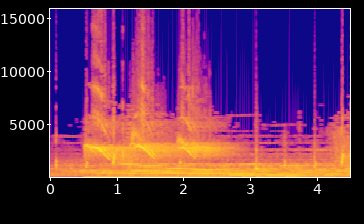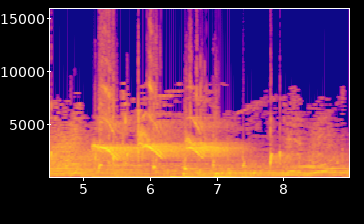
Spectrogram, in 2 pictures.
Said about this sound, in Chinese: 你现在听到的这个声音是海豚发出的海豚音。海豚是非常讨人喜欢的，不过它们是一种长度不足五米的小齿鲸，是鲸类哦。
